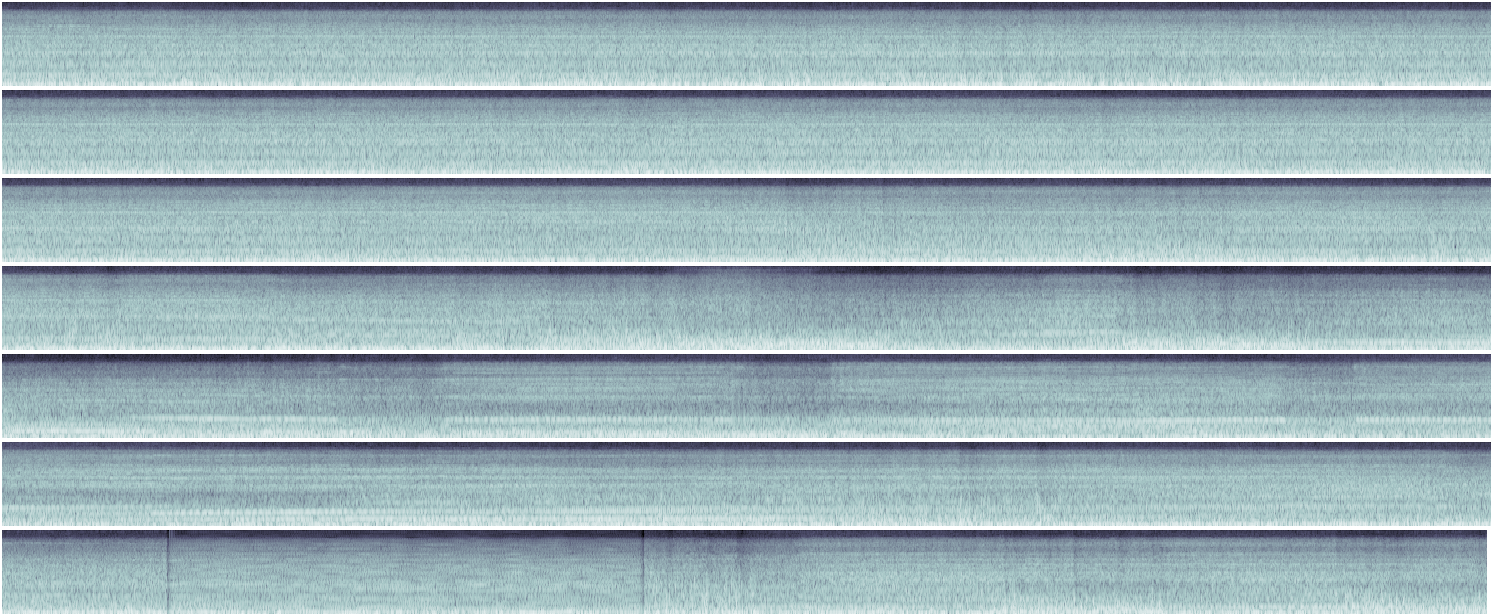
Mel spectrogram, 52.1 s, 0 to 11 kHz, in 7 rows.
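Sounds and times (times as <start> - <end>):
electric motor whining: 0.0 - 52.0
wind noise on microphone: 0.0 - 52.0.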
